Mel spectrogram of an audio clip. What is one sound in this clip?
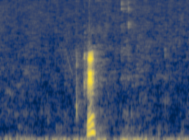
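A short electronic blip sounds as a game menu closes.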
